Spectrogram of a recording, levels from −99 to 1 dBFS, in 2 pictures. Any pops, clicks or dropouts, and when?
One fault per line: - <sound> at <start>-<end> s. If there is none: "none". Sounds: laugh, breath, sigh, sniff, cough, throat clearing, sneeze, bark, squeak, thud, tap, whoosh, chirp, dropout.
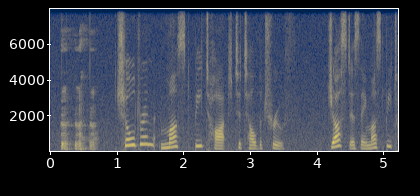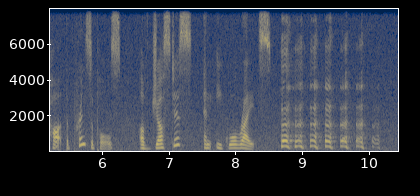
- laugh at 0.1-0.7 s
- laugh at 8.7-10.2 s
